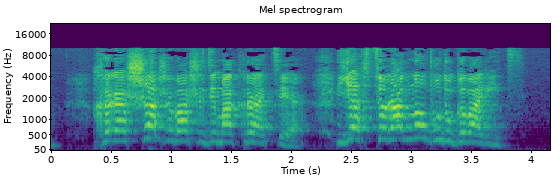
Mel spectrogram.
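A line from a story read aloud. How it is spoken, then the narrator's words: Shouting. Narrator (Russian): Павел кричал им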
